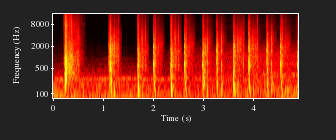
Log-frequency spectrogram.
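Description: Footsteps tap on stone at a steady pace.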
